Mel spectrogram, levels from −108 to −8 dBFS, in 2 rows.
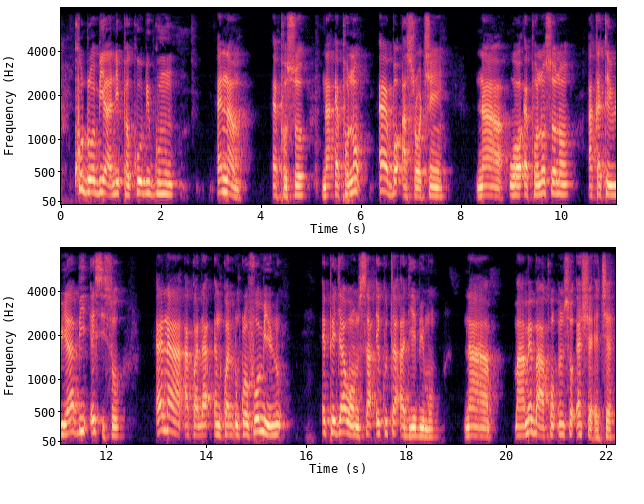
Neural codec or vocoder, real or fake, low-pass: vocoder, 22.05 kHz, 80 mel bands, Vocos; fake; 7.2 kHz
